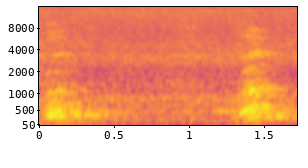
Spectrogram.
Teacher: То есть она более звонкая. Вроде как К звук, то, что у нас во рту с точки зрения резонанса происходит, как К, похоже, но это делается более звонко.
